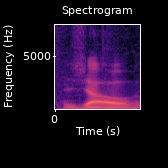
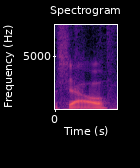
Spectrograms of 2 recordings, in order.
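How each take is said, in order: First: The name begins with a z-like sound. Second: The name does not begin with a z-like sound. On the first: The speaker calls it right. "It's probably more like Zhao, like Z H A O" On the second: The speaker calls it wrong. "It's not Xiao"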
